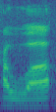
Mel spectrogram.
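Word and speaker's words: حواء: بیان فرمایا کہ یہ حوا الف ممدودہ کے ساتھ ہے، حوا کے تلفظ کو بیان فرمایا کہ یہ الف ممدودہ کے ساتھ ہے۔ وَكَانَ خَلَقَهَا مِنْ ضِلْعِهِ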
